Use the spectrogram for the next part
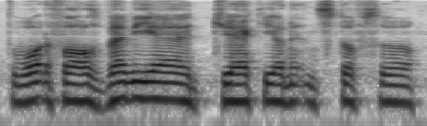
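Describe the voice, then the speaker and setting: A man talking off the cuff as a radio hobbyist reviewing his gear, in a halting, repetitive, enthusiastic way. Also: medium pitch, little pitch movement, mellow. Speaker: radio hobbyist presenting own channel. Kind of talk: casual off-the-cuff equipment review.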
